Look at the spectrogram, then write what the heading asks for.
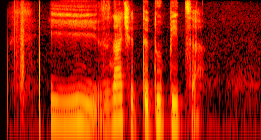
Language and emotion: Russian, angry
